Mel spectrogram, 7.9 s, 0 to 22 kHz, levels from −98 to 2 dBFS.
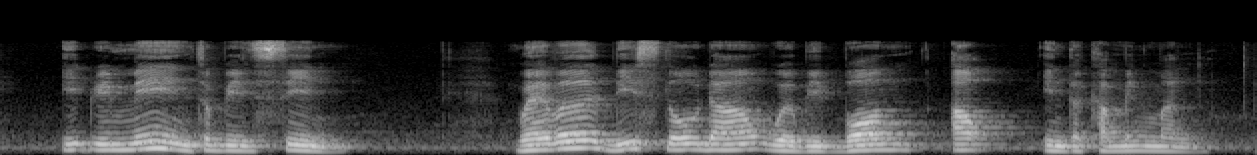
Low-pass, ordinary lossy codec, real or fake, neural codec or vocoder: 7.2 kHz; none; real; none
